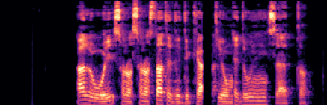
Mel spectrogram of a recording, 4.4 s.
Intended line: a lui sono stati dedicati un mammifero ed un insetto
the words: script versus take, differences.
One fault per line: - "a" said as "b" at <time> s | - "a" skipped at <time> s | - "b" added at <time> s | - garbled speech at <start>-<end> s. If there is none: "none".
- "sono" added at 1.8 s
- "mammifero" skipped at 3.1 s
